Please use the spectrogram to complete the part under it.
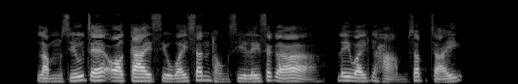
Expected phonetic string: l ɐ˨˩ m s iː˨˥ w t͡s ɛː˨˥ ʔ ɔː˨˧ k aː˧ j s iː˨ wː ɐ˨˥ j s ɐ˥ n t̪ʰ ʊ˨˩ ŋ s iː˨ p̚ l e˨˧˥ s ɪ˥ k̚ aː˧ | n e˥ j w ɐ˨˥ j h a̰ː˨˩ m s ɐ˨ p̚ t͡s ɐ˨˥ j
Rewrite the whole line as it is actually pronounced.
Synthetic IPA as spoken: l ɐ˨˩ m s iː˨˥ w t͡s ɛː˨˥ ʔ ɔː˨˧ k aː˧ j s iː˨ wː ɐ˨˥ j s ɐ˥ n t̪ʰ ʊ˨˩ ŋ s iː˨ l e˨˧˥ s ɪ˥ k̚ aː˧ | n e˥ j w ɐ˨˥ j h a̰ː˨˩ m s ɐ˥ p̚ t͡s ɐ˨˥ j

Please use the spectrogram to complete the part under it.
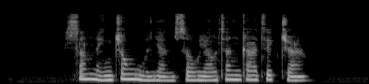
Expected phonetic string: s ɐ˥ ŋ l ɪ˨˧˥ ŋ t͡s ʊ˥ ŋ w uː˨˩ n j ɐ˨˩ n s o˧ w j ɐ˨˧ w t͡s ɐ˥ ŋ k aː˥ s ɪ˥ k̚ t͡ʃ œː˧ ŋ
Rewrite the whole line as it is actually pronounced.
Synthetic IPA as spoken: s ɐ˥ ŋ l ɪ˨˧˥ ŋ t͡s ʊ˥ ŋ w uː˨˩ n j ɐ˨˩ n s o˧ w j ɐ˨˧ w t͡s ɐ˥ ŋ k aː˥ t͡s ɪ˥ k̚ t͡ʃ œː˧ ŋ

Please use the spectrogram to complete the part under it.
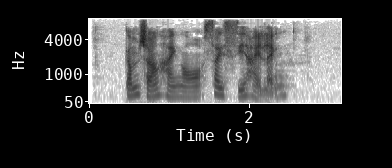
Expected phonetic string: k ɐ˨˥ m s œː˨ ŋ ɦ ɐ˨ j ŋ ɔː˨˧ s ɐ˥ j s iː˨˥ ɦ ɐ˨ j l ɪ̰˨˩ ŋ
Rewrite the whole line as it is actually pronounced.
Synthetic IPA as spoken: k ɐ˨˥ m s œː˨˥ ŋ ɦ ɐ˨ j ŋ ɔː˨˧ s ɐ˥ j s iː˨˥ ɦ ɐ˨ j l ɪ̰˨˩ ŋ

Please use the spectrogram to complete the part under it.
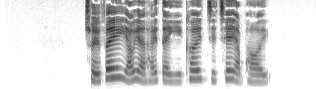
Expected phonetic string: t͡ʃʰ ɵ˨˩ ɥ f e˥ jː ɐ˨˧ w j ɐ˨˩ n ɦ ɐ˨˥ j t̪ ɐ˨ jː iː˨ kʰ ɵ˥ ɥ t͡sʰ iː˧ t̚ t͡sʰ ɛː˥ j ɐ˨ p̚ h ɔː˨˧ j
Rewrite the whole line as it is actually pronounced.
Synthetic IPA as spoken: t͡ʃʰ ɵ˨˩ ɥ f e˥ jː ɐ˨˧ w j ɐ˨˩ n ɦ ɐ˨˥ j t̪ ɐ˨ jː iː˨ kʰ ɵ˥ ɥ t͡s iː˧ t̚ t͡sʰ ɛː˥ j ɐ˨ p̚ h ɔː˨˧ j

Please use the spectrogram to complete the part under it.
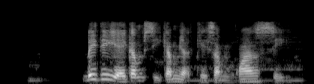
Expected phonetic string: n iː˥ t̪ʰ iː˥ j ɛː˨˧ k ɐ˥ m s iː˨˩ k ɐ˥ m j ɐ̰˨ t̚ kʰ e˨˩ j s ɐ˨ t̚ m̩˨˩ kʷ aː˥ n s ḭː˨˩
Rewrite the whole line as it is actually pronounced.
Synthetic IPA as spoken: n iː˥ t̪ iː˥ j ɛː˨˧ k ɐ˥ m s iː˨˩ k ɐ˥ m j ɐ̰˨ t̚ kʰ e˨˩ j s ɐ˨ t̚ m̩˨˩ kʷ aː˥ n s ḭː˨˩

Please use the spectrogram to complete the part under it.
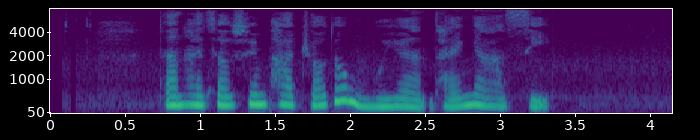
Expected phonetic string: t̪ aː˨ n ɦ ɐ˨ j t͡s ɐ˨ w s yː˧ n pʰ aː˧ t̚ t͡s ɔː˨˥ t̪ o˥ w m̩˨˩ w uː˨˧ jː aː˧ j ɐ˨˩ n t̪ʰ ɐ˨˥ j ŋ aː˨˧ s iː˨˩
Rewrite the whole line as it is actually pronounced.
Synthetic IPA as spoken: t̪ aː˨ n ɦ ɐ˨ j t͡s ɐ˨ w s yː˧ n pʰ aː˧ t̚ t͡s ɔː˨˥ t̪ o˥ w m̩˨˩ w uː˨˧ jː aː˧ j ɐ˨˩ n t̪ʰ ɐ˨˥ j ŋ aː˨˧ s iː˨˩

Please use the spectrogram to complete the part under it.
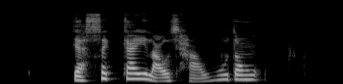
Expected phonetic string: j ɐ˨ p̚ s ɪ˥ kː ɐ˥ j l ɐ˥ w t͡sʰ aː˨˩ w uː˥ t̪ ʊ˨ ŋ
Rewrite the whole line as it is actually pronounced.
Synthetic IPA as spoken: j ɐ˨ t̚ s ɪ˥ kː ɐ˥ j l ɐ˨˧ w t͡sʰ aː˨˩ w uː˥ t̪ ʊ˥ ŋ

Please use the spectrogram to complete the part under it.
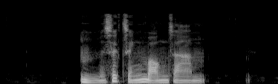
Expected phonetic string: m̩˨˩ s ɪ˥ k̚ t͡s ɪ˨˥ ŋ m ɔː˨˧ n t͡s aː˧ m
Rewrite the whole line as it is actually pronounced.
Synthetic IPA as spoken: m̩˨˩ s ɪ˥ k̚ t͡s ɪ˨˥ ŋ m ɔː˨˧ ŋ t͡s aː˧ m

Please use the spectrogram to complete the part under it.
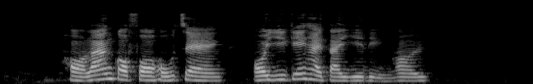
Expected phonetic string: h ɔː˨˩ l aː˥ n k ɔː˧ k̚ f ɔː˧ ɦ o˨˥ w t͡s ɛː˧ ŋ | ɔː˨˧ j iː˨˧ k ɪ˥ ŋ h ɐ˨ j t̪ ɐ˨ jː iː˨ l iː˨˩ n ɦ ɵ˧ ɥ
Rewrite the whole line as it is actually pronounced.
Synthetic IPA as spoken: h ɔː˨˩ l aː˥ n k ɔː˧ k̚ f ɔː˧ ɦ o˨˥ w t͡s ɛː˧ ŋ | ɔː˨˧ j iː˨˧ k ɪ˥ ŋ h ɐ˨ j t̪ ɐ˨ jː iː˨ l iː˨˩ n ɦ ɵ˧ ɥ

